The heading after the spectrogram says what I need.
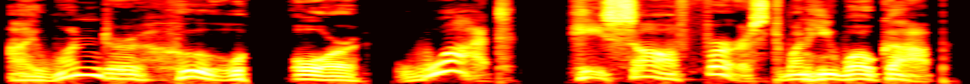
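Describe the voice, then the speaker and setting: A man's voice: medium pitch, huge pitch swings, slow pace, slight background noise, pitched above the performer's own voice, heavily acted. Puck, a man doing a giggly mischievous sprite. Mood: amused. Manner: chatty asides with giggles.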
